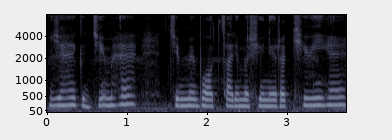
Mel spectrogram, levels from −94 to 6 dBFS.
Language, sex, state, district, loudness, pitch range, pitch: Hindi, female, Uttar Pradesh, Budaun, -44 LUFS, 195-220 Hz, 210 Hz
